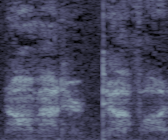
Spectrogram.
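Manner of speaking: breathy, hushed, very quiet whisper. Retelling answering a buddy's phone call while dove hunting: imitating own whisper. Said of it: "you ain't gotta whisper".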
